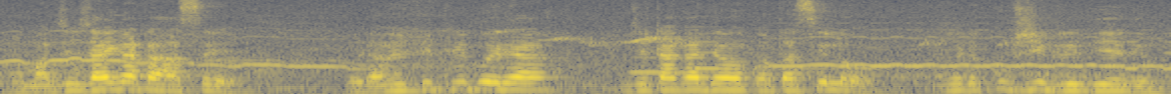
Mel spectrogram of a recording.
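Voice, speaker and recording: Man playing gentle big brother, quick lively voice, music underneath. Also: sits high, lightly acted, rough recording. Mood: reassuring. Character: kind, reassuring elder brother. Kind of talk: village family drama acting.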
